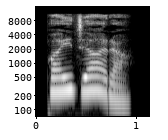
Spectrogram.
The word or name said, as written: ಪೂಜಾರಿ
